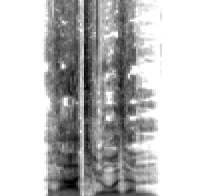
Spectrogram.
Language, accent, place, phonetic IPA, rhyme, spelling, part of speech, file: German, Germany, Berlin, [ˈʁaːtloːzm̩], -aːtloːzm̩, ratlosem, adjective, De-ratlosem.ogg
- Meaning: strong dative masculine/neuter singular of ratlos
